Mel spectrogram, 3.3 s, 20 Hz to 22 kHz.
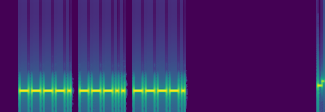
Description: Morse code, heard as a keyed tone, about 40 wpm, 700 Hz. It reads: 989
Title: Numbers - 3-Digit 40wpm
